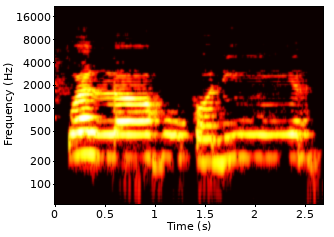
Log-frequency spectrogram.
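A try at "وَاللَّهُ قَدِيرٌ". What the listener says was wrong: kurang tebal. Wallahu. Kurang lagi. Wallahu. Bukan wal, tapi waw. Wallahu. Jadi dilipat lidahnya.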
